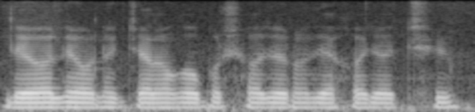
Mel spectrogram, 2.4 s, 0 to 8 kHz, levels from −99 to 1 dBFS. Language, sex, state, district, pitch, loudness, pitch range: Bengali, male, West Bengal, Cooch Behar, 125 Hz, -17 LUFS, 125-130 Hz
